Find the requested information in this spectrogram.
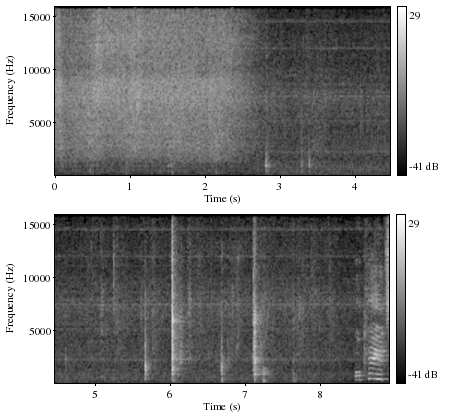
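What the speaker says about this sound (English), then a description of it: "we're just going to cook that, mixing it in with the onions and the garlic until it's browned." Ground lamb cooking in a pan with onions and garlic, a soft steady sizzle and hiss under sharp intermittent clicks and scrapes of a utensil stirring against the pan.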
